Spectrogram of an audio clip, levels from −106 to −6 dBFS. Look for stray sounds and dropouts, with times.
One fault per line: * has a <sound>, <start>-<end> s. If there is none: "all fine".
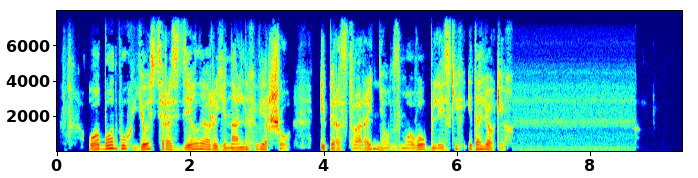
all fine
